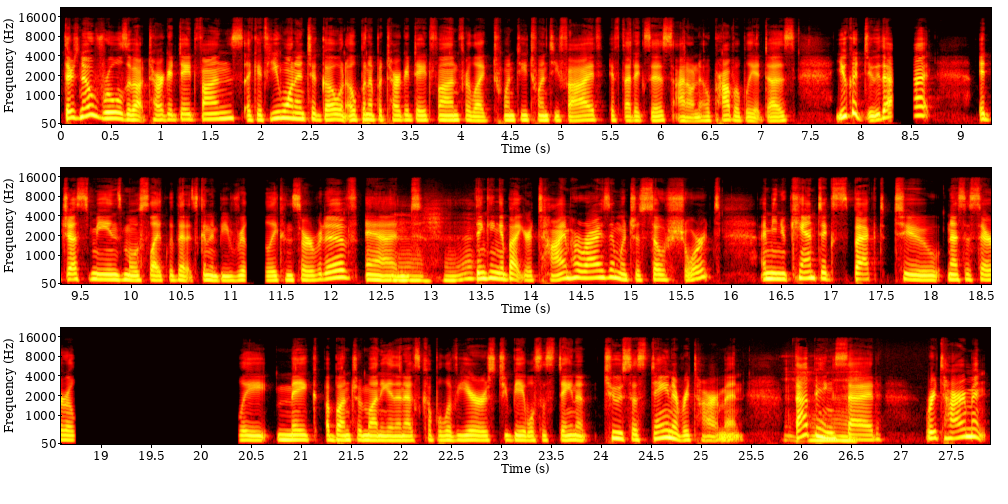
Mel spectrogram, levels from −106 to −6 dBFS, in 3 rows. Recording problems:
audio cutting out; at 8.5 s, at 11 s and at 19 s for 1.5 s

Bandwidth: 15 kHz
